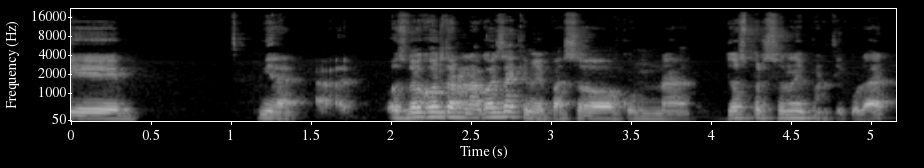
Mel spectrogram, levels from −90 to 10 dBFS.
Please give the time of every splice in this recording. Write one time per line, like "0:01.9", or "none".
0:01.1
0:03.9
